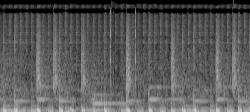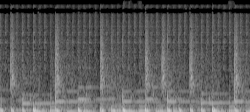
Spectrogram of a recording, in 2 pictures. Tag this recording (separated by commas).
Music, Electronica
